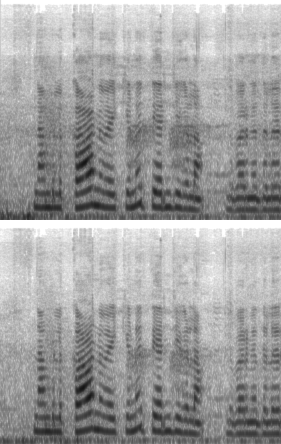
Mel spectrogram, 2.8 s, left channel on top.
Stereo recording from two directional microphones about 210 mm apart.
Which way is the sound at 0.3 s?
15° right (ahead or behind).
